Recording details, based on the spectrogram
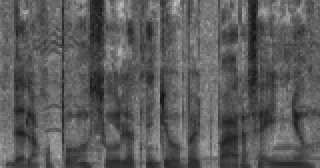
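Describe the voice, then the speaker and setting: A man's voice: mid-range voice, little pitch movement, fast, creaky, noisy background, lightly acted. A man with a Filipino accent playing a devoted, burdened older brother in a radio drama, speaking with earnest feeling. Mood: sorrowful, confessing. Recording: music under the voice.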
